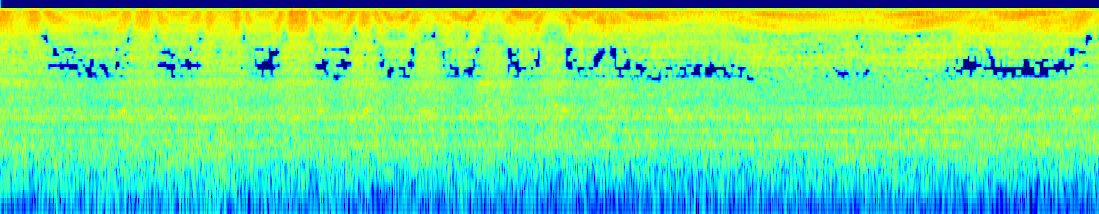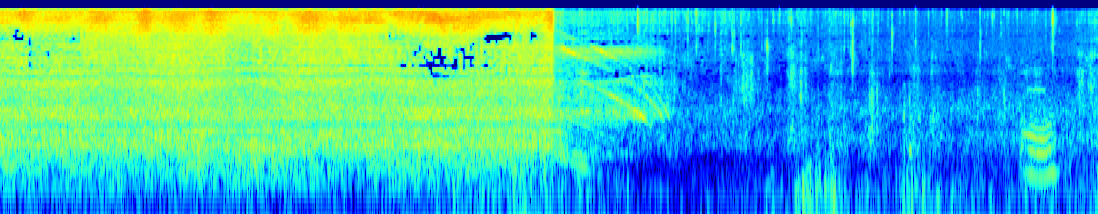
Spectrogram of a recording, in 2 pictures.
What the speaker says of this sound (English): You take it and you just rinse it.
